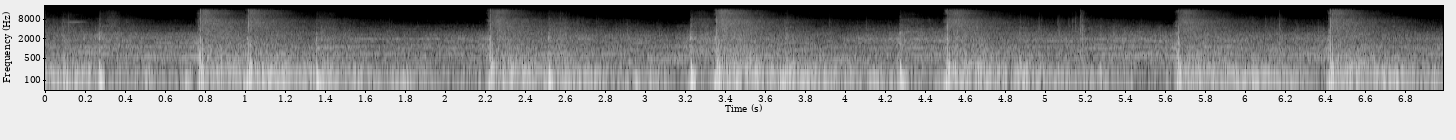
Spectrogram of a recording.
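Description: Aerial fireworks bursting close overhead: sharp bangs at irregular intervals, about one a second, over a continuous rumble and crackle of shells.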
